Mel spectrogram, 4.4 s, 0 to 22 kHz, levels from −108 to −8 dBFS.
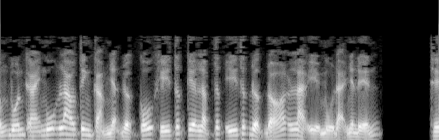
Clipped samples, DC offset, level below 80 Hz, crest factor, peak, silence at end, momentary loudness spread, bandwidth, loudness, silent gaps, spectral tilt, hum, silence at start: under 0.1%; 0.8%; -50 dBFS; 16 dB; -2 dBFS; 0 s; 3 LU; 7.4 kHz; -19 LUFS; 3.84-4.29 s; -9 dB/octave; none; 0 s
